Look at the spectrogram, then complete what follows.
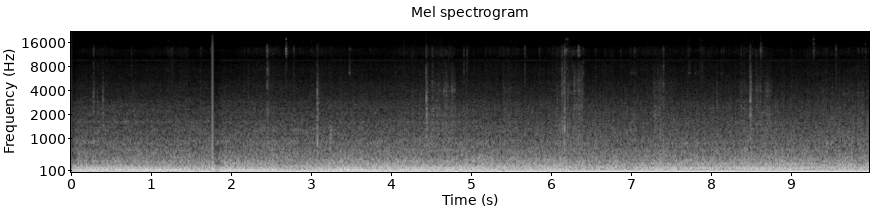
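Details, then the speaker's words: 2019 Ford Fiesta at about 50 mph: steady low drone under road noise, louder toward the rear, fading when turning right or changing lanes; worn rear passenger-side wheel bearing. "If you go to the back, it picks up more. It's louder. So that tells me that the problem we have is at the back of the car. It's the rear passenger side wheel bearing."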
